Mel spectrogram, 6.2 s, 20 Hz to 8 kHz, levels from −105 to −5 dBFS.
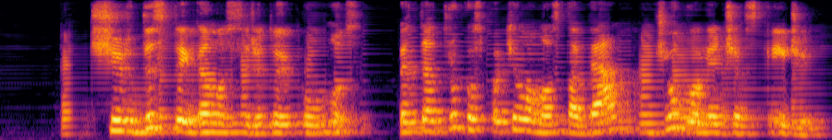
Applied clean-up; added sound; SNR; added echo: neural mask model DeepFilterNet 3.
